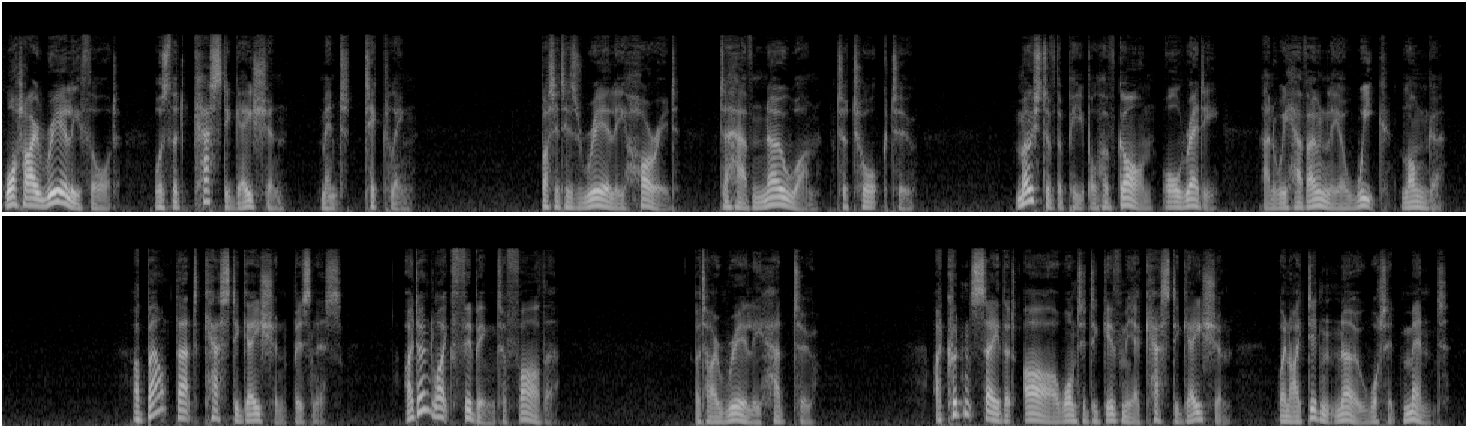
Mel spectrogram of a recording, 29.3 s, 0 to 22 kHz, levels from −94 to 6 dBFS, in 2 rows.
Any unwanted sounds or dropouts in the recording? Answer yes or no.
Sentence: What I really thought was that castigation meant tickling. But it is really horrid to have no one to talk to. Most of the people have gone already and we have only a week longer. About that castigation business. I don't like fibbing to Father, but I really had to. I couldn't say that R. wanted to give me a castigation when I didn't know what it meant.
no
